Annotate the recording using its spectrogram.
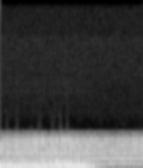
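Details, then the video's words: Sleeping St. Bernard Goliath gives a short, throaty fluttering snore lasting under a second, then fades into quiet breathing. "Bernhardiner Schnarchkonzert"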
